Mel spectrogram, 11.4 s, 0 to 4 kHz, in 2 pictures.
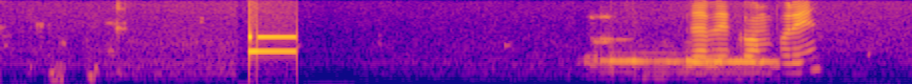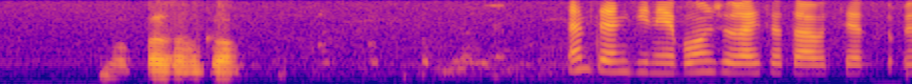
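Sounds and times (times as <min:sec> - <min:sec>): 
phone keypad dialing beep on a mobile network line: 0:01.6 - 0:01.9
speech: 0:04.3 - 0:05.2, 0:06.4 - 0:07.3, 0:09.2 - 0:11.4.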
